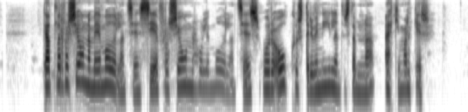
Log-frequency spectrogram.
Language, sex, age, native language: Icelandic, female, 20-29, Icelandic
